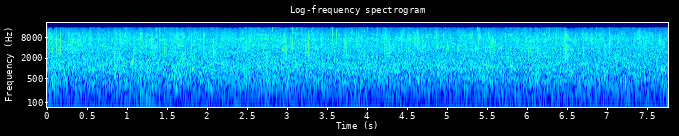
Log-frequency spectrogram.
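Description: Steady, dense rain falls and patters on surfaces, an even hiss that is close and constant throughout, with no thunder and no voices.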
